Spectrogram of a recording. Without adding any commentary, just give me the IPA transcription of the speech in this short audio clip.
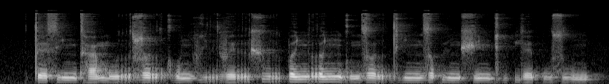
tɛ˧si˧ɲdʱa˨˦ mo˨˦rɮʌ˦rɡʱo˧ɲ vi˦rvɛ˨˦r ʃu˦rpɜ˦ɲrʌ˦ɲŋɡu˨ nzʌ˦˨rdʱi˧ɲnzʌ˦py˧ɲ ʃe˦ɲɡʱi˦pjɛ˨ pu˨zu˨ɲ

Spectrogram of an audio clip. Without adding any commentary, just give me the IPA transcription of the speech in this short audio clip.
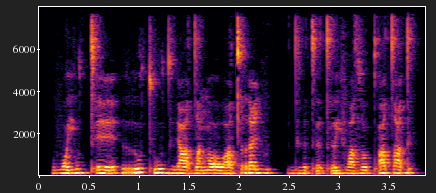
vɔjudtʼeː | ru tʼudʱeː dˤɘŋɔː wutˤriv | dʱɘtʼɘtʼɘjva zˤukʷʼɘtˤed

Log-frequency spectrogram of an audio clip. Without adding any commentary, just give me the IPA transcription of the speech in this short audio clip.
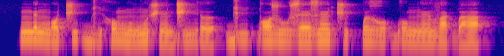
ŋɛ˦ŋɔ˨ t͡ʃi˦ɡ͡bi˨ ho˦mũ˨ŋũ˦ ʃɛ̃˨d͡ʒiː˦ɾə˨ | ɡiː˦ ɡ͡bɔ˦zu˧zɛ˧ zɛ̃˦t͡ʃɨ˨k͡pə˦ ɣo˧ɡ͡bo˦ŋɛ̃˨˦ va˨ɡ͡ba˧

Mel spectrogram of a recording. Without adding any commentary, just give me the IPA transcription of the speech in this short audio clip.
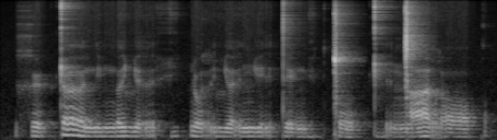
xøk ʈəː niŋəʎər hi̤k ɳorʎərɲir t̪eŋe̤kǀoːk ʈe̤rŋ͡ǀarɔːk

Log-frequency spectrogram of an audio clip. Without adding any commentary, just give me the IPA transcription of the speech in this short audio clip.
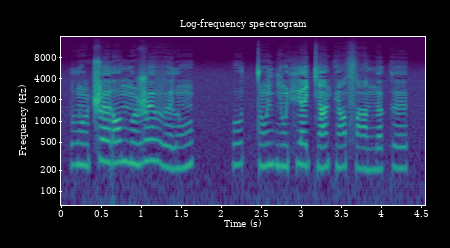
lũ˨˩ʈ͡ʂœ˥˨ɾɔ˥ n̪õ˧ʐø˥ vø˨˩lũ˩˥ | u˩˥tːõ˩˥ɟũ˨˩ fʲa˧cã˩˥kẽ˩˥sˤã˨˩ n̪œ˩˥kø˧

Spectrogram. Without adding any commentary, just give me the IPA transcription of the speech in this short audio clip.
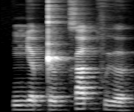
ɲɛ˨˩p̚ʈə˨˩k̚xa˦˥t̚fɨ˨˩ə̯

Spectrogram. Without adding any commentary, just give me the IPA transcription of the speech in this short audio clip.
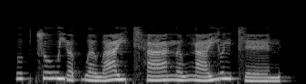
ʊ˥k̚t͡so˥w jɐ˨˥p̚wɐ˨waː˥j t͡sʰaː˨˧n̪ɐ˨˧wŋaː˨˥jɵ˥n t͡sɛː˨n

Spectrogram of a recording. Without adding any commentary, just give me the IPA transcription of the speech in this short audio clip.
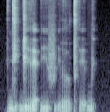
dʲḛɡirʲa ʔḭfḭro̰tʰḛb

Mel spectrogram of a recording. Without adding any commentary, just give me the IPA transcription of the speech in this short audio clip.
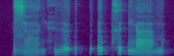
za̤ː˨˩ŋhɨ̰˧˨ə̯ʔ | ʔə˦˥p̚xə˦˥t̚ŋa˧˩˨m

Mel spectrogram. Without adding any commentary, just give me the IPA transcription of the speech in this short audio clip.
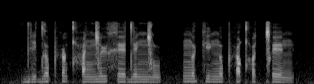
d̪i də pʰyɳqʰeŋ͡ǀy xe deŋ͡ǀu | ŋəkʲe ŋəpʰøqʰu ǀeŋ

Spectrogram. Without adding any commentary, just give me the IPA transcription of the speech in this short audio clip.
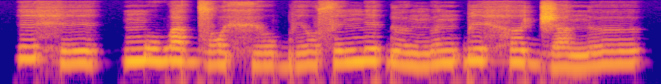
e˥he˩˧˩ | mo˥wa˥d͡zɔ˩˧˩xʲo˩˧˩ be˩˧˩o̯se˥ ŋe˥ɗø˩˧˩ŋø˥nɓe˥ hɜ˥d͡ʒa˩˧˩nø˥

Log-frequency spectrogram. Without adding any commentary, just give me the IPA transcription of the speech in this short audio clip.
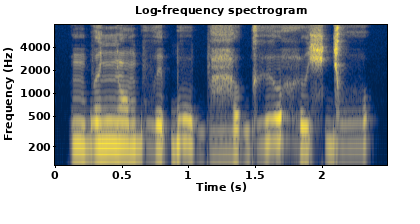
mbə˦ɲɔ̃˦bṳ˧ɪ̯ ɓu˦˨bʱa̤˧ʊ̯ ɡʱɨ˦ʊ̯hɯ˨˦çɟo̤˦

